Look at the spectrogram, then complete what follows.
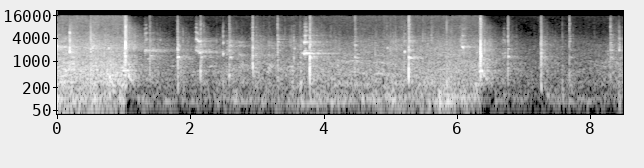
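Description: Badminton rackets striking the shuttlecock in a fast doubles rally: a quick, irregular string of sharp smacks, roughly one or two a second.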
